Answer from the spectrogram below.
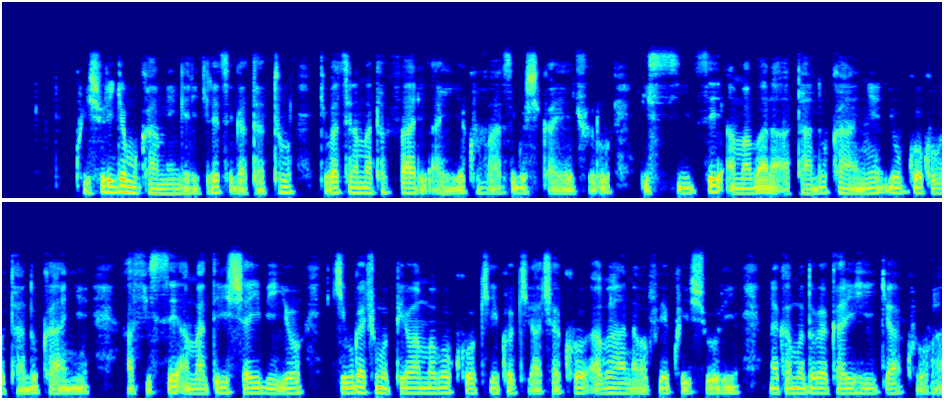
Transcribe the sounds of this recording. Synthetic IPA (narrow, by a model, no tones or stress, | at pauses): kwiːʃuːɾiɾɟo̞mukʰaːmeːŋɡe̞ɾikiɾe̞t͡se̞ɡatʰatuɟ̥uβat͡se̞namatʰafaɾḭʔa̰hije̞̰kuva̰ːziɡuʃi̥kʰa̰he̞ːʒṵɾṵɾisiz̥e̞ʔamaβa̰ɾaatʰaːndukʰaɲe̞jub̚ɡo̞ːkʰo̞βutʰaːndukʰaɲe̞afise̞ʔa̰madiɾiʃajiβijo̞ikʰiβuɡat͡ʃumupiɾawamaβo̞kʰo̞kʰiɾikʰo̞kʰiɾa̰ːt͡ʃa̰kʰo̞ʔa̰βaːnaβa̰vuje̞kwḭːʃuːɾḭnakamodo̞ɡakaɾihiɟakuɾṵhaː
